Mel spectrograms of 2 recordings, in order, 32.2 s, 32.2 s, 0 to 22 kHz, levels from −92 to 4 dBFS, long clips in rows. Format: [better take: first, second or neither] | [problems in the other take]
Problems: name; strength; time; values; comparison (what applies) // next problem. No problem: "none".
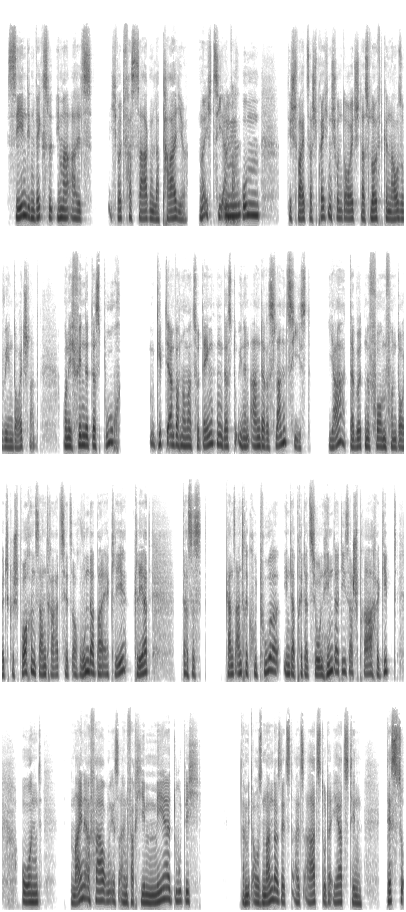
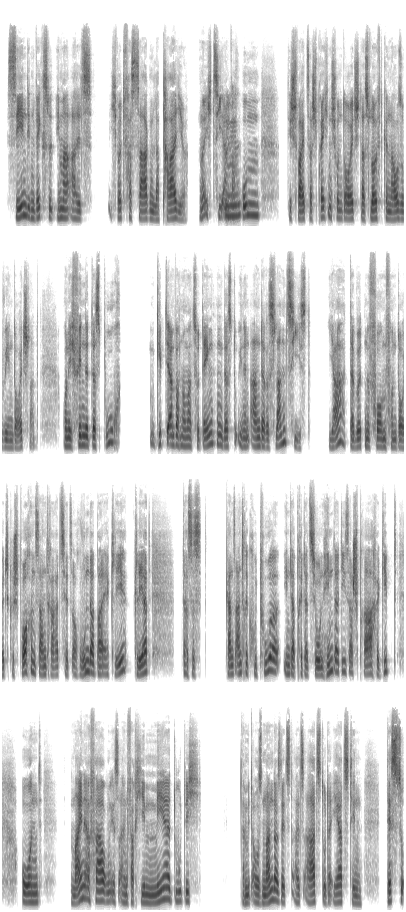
first | thin; somewhat; fading below 400 Hz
